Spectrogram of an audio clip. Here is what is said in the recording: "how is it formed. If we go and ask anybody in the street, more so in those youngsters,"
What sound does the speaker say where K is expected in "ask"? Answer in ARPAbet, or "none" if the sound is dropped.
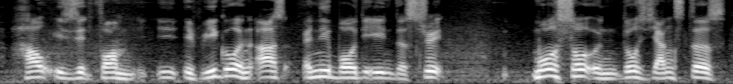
none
